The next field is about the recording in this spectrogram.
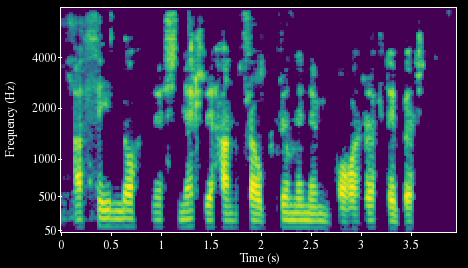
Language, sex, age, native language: Icelandic, male, 14, Polish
